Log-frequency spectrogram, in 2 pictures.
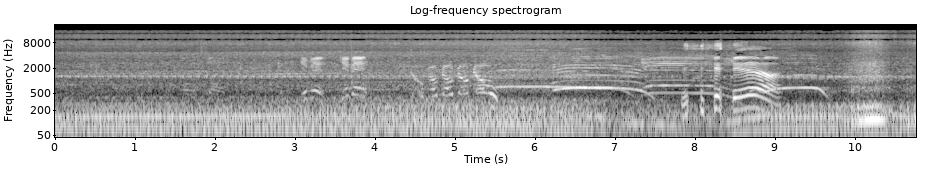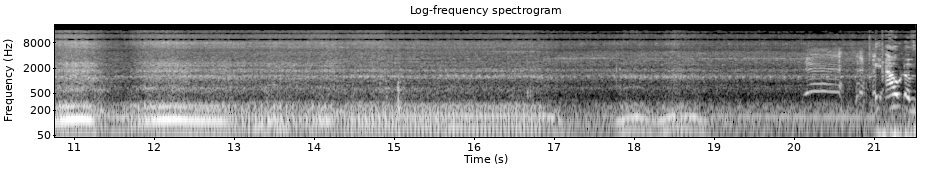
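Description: Tyres spin and churn through mud and dirt.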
